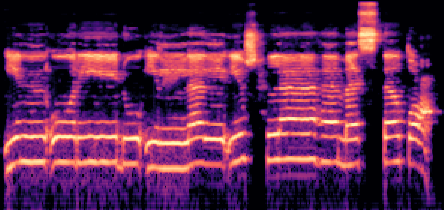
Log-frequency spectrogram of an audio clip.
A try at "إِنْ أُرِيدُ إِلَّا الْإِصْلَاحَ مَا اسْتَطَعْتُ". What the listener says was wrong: Oke, shortnya tebalkan, kurang tebal. H-nya kurang bunyi. H kecilnya. Ya kurang duduk bunyinya ya. In uridu illal islaha mastata'at.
